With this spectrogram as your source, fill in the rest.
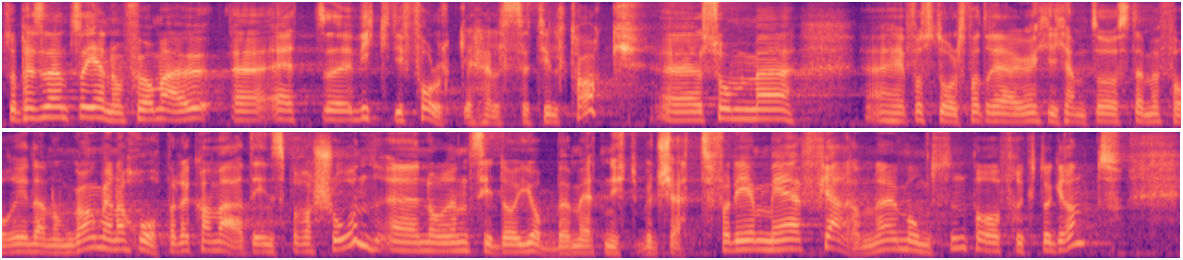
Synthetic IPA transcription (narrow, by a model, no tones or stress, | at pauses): sɔpʰɾɛs̬ɪd̪ɛnt̪sɔjɛnːɔmføːɾəmæʉɛt̪ʋɪkt̪ɪfɔlkəhɛlsət̪ʰɪlt̪ʰɑːksɔm̰ | hɛfɔst̪oːəlsəfɔʁɑt̪ɾɛjeːɾɪɡɑŋɪçːəçɛmt̪ʰɔst̪ɛmːəfɔɾɪd̪ɛnːəɔmɡɑŋːmɛnæhoːpəd̪ɛkʰɑnʋæːɾət̪ʰɪlɪnspɪɾɑʂuːnnɔɾɛnsɪd̪ːəɾɔjɔbːəmɛːɛt̪nʏt̪ːbʉd̪ʂɛ̰t̪ːfɔd̪iːmɛfjæɾnəmʊmsnpʰɔfɾʉkt̪ɔɡɾœnt̪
